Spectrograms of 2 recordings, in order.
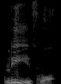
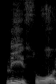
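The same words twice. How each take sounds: First: The second syllable is light and toneless. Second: The second syllable carries a full tone. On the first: The speaker calls it right. "리소 경성입니다" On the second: The speaker calls it wrong. "리소 이렇게 하시면 안 되고요"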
